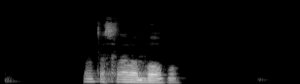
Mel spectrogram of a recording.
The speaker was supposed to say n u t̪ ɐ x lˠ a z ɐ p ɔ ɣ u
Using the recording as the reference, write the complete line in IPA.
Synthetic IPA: n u t̪ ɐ s lˠ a v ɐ b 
